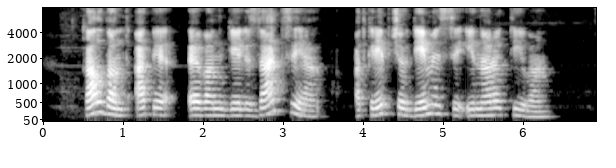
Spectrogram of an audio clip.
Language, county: Lithuanian, Vilnius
